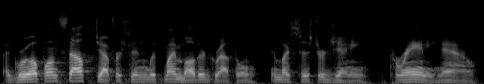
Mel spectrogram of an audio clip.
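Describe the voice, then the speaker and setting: A man speaks in a somewhat low voice. He talks in a measured, earnest, formal way. He is a local election candidate making his case to viewers. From Ohio, USA. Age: late 40s. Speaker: council president candidate. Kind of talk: campaign statement to camera.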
